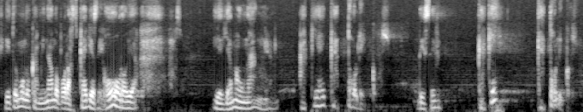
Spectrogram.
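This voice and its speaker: A male preacher telling a story in a sermon, swinging from quiet asides to loud exclamations. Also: medium pitch, husky, long reverb tail. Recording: dull lo-fi recording.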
